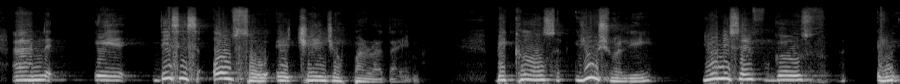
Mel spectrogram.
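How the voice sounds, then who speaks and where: A woman's medium-pitched voice with a Spanish accent and dark, mellow tone at a very slow pace. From Argentina. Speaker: president of an international education organization. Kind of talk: conference keynote speech. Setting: conference stage. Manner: halting.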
